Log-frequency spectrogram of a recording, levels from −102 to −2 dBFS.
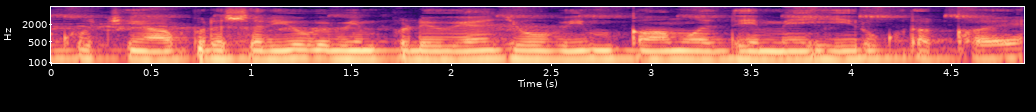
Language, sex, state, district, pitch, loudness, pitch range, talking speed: Hindi, male, Uttar Pradesh, Shamli, 125 Hz, -16 LUFS, 120-125 Hz, 220 wpm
